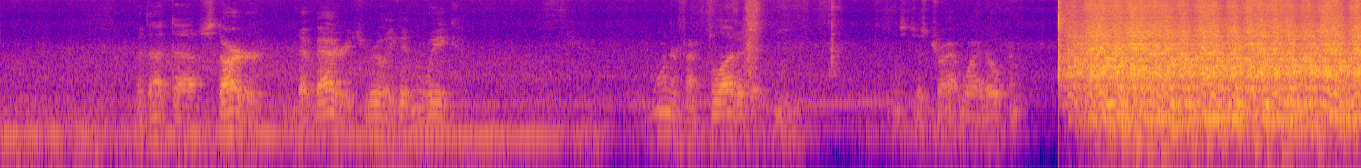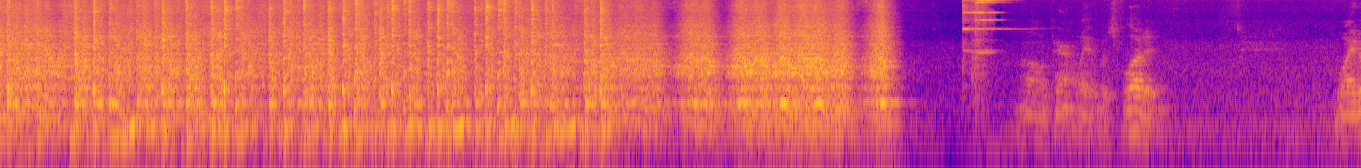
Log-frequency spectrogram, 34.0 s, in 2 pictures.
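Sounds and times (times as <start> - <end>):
engine cranking on starter: 13.2 - 28.3.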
